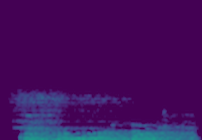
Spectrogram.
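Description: A deep breath is let out in one long, steady exhale after being held during a breathing exercise. The airy rush lasts nearly two seconds, alone and without talk.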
